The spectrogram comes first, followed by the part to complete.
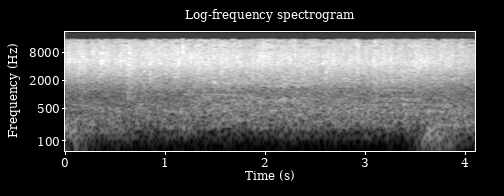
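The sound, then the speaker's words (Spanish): Dense, steady patter of three-finger clapping by a church audience imitates heavier rainfall, a continuous hiss of many small taps filling the whole stretch at an even, fairly loud level with no voices. “Tres dedos, tres dedos. Miren cómo la lluvia más intensa.”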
